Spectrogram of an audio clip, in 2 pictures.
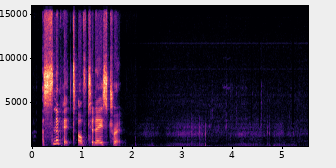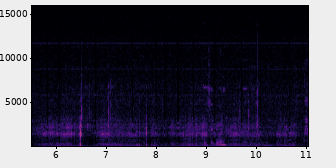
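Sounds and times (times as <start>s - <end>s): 
speech: 0.2s - 1.9s
oars rowing a boat on water: 2.0s - 11.0s.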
